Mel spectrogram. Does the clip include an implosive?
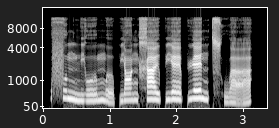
no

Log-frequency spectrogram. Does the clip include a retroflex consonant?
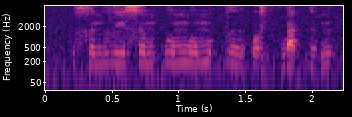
no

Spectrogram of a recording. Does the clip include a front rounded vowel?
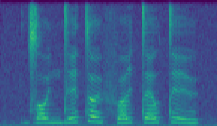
yes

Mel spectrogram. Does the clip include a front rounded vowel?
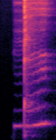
yes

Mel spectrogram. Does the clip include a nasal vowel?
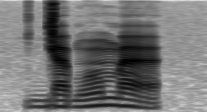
yes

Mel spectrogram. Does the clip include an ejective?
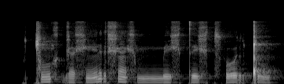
yes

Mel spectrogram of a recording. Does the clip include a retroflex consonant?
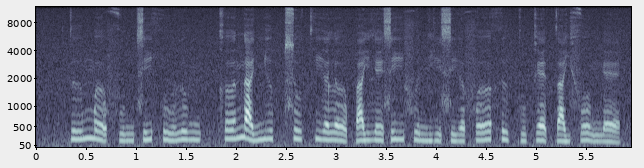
no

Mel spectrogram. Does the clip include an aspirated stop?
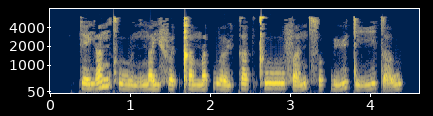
yes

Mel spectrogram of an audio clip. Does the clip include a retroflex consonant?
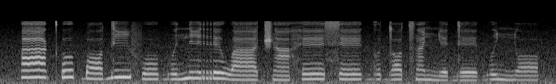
no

